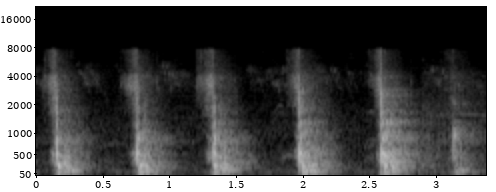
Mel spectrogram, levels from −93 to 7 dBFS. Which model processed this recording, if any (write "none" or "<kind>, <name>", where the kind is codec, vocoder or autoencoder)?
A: none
